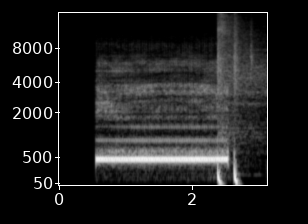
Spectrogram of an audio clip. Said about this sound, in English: Yo, they're not picking up the phone. So we're going to go ahead and end this call.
